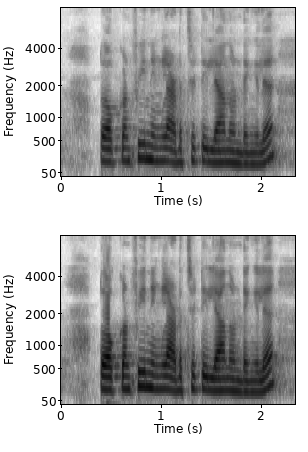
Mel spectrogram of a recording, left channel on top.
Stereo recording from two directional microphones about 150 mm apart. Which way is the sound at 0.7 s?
5° right (ahead or behind).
